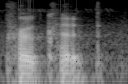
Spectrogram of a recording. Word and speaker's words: Procope: Ah, so you pronounce it Procope.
